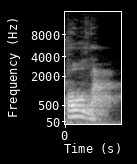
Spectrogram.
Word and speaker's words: OLAP: and ol8b the lat the the latter is sometimes sometimes uh pronounced as olap so oltp stands for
